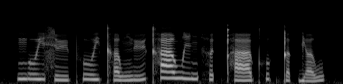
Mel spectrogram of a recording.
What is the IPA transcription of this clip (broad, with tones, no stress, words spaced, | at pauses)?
muː˧jsyː˨ pʰuː˧j kʰɐ˨wŋyː˨˥kʰaː˥ wiː˧ŋhɵ˨˥t̚ pʰaː˨˧kʷʰɐ˥k̚t̪ɐ˨k̚jɐ˨˥w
